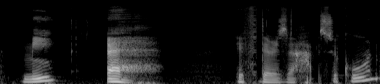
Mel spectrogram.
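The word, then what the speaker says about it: مائة: So it is pronounced mi-ah.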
